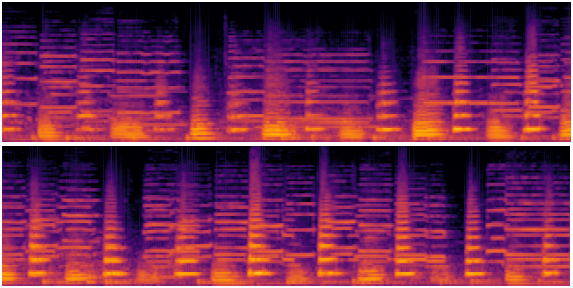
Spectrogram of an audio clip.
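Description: Brass band playing a tune in short notes at a steady pace, with low brass notes marking the beat.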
